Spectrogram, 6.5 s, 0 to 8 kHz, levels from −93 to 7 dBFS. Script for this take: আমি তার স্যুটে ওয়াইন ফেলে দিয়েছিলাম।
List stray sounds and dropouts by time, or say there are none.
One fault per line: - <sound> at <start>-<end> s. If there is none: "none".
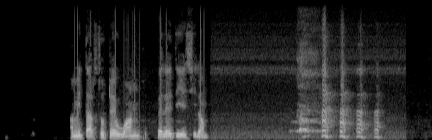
- laugh at 4.3-5.9 s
